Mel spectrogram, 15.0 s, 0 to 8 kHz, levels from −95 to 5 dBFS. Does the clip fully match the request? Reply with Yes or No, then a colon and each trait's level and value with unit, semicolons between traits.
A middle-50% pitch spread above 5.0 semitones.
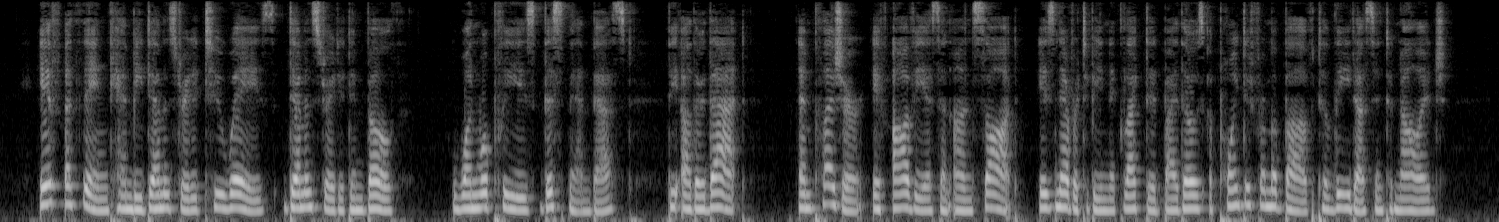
No: average, 3.4 semitones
